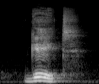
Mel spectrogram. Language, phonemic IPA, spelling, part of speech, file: Dutch, /ɡet/, gate, noun, Nl-gate.ogg
- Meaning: 1. airport gate 2. scandal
